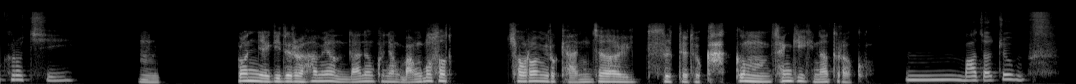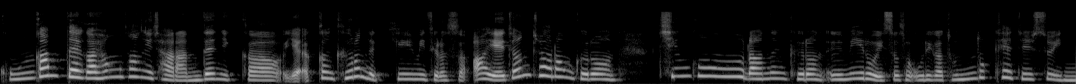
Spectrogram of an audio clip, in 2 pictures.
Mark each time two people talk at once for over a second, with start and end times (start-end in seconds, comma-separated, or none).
none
